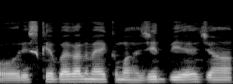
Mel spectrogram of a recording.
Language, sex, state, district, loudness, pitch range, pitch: Hindi, male, Bihar, Supaul, -17 LUFS, 110-120 Hz, 115 Hz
